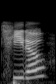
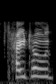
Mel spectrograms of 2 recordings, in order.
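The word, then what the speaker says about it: Tyto: said it right finally it's not it's not Tito he is not a local pizza delivery man it is tiato the Swift and his little buddy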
